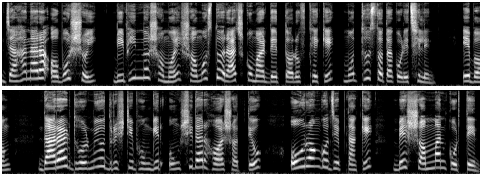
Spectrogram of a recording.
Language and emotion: Bengali, neutral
